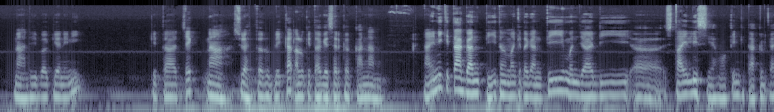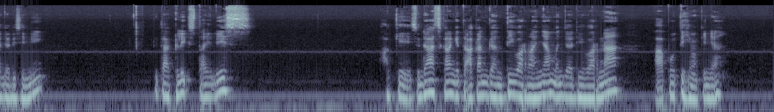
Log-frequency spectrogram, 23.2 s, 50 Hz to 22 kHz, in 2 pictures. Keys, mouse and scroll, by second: 2.3 ctrl+shift+d, 4.4-7.7 drag, 8.6 click, 9.6 click, 12.1 ctrl+a, 13.9-16.5 typing, 19.4 click.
